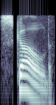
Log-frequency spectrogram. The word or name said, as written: skulled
